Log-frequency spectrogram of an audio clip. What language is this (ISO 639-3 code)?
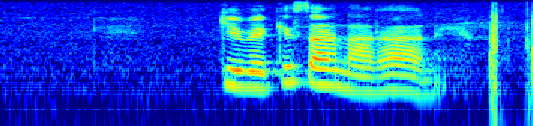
nso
